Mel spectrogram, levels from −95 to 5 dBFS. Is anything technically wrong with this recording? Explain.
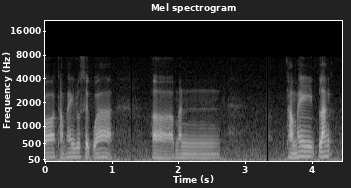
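Yes. The speech, carried over G.722 wideband coding, has packet loss on an ADPCM call at 1.29 to 1.32 s and 3.33 to 3.42 s. First a couple of packets (20 ms of audio), then a few (30 ms), were dropped and replaced by silence. The decoder's adaptive predictor and step size then drifted out of step with the sender's. Each hard-edged gap is followed by slightly distorted speech, settling within some tens of milliseconds.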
